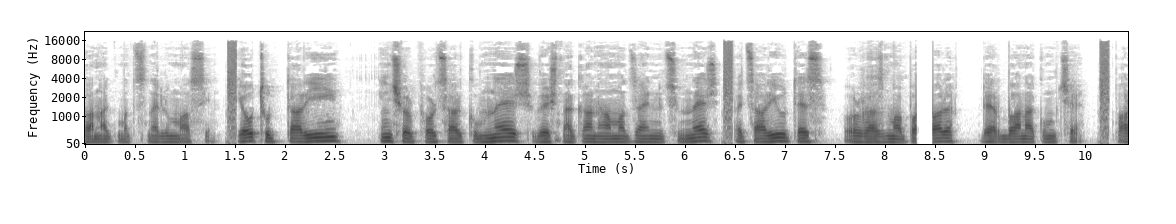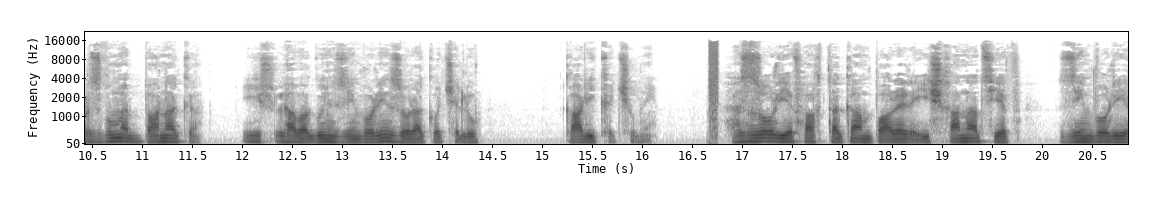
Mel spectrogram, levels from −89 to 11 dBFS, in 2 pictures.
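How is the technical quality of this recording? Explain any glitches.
The recording has two linked playback glitches a little past the eight-second mark: a brief dropout followed by a hurried stretch.

From 8.30 to 8.47 s there is a playback stall: the audio cuts out mid-flow for about 170 ms and then resumes. The player likely ran short of data, or its thread was held up, so nothing reached the output until it recovered. On a waveform this is a flat, near-silent gap; a spectrogram shows a clean vertical blank band across all frequencies.

Immediately after, from 8.47 to 9.59 s, comes time-compressed catch-up. The player trims its accumulated backlog by removing small slices and cross-fading the joins, so the sound runs at 1.15 times normal speed with its pitch unchanged. On a spectrogram the harmonics stay at the same heights while events are squeezed closer together in time.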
